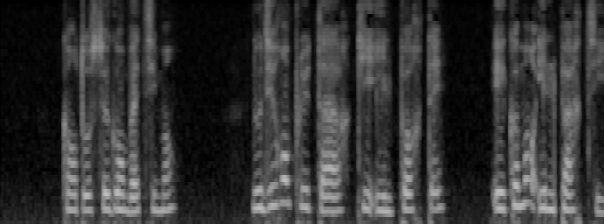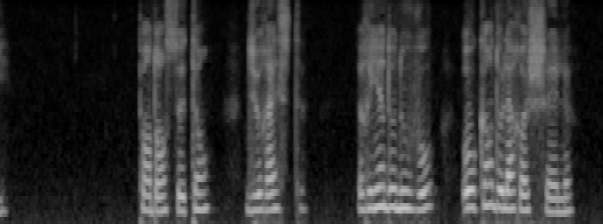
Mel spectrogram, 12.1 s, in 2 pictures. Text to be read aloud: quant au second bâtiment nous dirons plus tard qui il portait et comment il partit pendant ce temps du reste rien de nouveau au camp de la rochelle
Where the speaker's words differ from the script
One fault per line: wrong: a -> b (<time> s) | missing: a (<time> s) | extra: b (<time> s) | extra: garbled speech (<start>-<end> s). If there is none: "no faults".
no faults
